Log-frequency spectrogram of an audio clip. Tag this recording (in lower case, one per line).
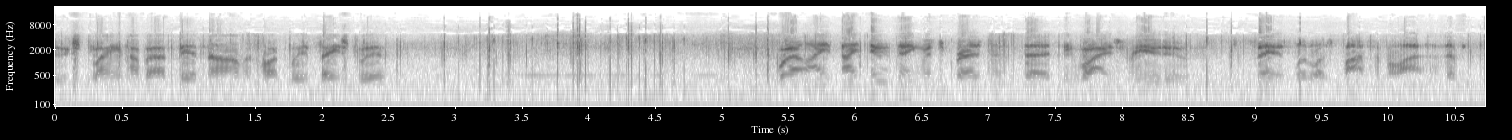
man speaking
speech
